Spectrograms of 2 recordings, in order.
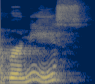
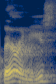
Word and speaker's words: Berenice: actually sends his daughter Bernice or Berenice depending on you know how you want to pronounce it he sends them to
